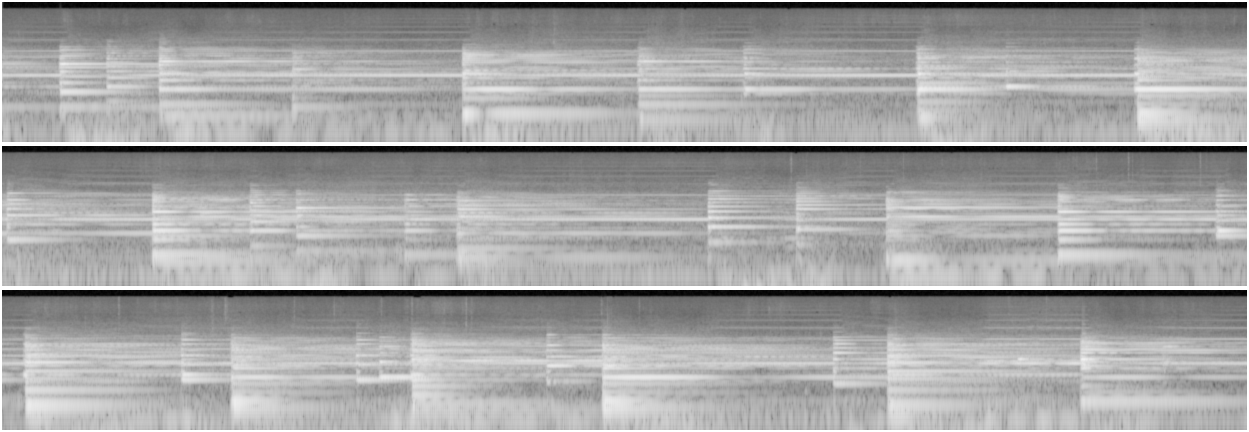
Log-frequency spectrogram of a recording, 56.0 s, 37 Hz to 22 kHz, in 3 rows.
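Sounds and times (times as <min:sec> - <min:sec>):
electronic keyboard chords: 0:00.0 - 0:56.0.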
